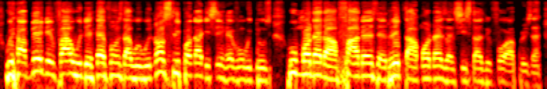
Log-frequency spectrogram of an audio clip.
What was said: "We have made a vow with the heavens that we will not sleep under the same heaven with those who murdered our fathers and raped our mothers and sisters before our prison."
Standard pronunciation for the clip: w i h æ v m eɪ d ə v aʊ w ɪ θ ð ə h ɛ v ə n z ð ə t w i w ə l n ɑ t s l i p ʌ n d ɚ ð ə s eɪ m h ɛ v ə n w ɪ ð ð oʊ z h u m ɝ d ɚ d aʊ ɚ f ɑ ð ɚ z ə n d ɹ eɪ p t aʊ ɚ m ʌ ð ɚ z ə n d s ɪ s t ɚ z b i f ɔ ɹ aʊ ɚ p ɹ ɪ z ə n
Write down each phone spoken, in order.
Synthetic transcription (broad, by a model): w i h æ v m eɪ d ə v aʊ w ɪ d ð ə h ɛ v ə n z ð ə t w i w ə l n ɑ t s l i p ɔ n d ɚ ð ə s eɪ m h ɛ v ə n w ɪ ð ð oʊ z h u m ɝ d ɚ d aʊ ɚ f ɑ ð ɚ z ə n ɹ eɪ p t aʊ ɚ m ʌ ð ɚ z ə n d s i s t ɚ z b i f ɔ ɹ aʊ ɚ p ɹ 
